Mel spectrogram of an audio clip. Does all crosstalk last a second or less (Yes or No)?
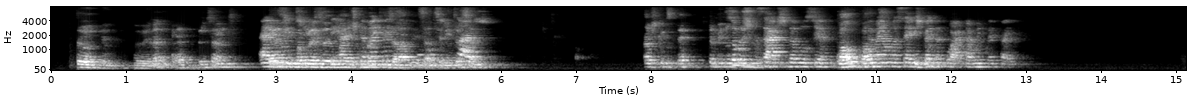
No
